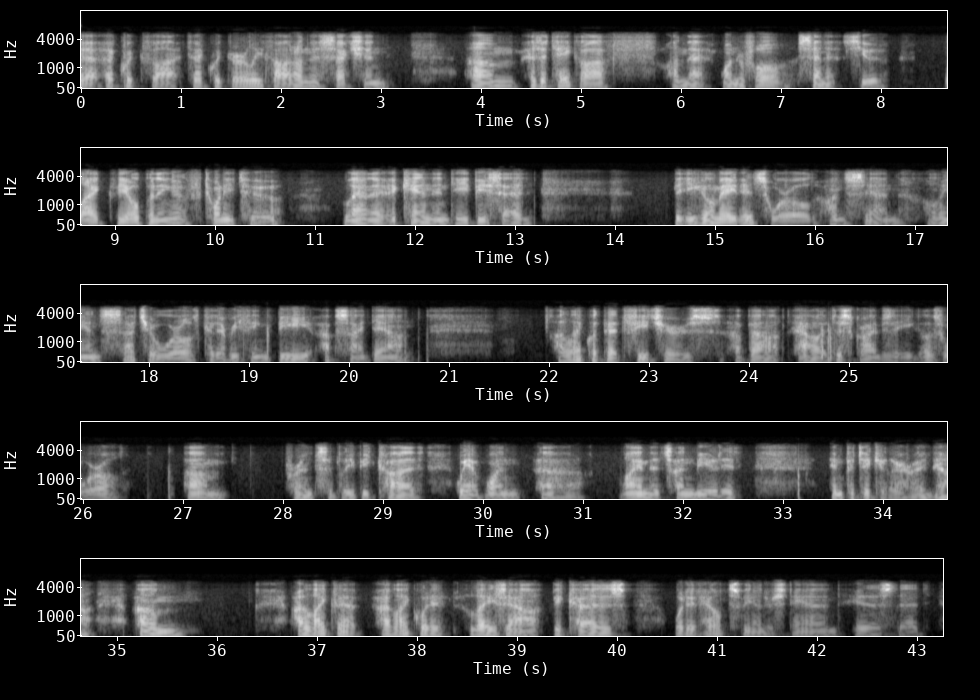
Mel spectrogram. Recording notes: ACIM Daily Conference Call.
